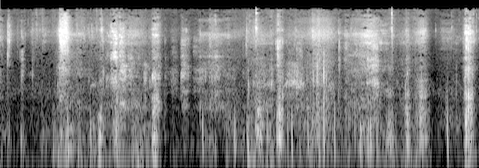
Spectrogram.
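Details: Two dogs, a Jack Russell and a husky/staffy crossbreed, playing together: rough breathy growls, snorts and wheezy huffs in irregular bursts, with sharp hissing peaks near one second and again near the end.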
